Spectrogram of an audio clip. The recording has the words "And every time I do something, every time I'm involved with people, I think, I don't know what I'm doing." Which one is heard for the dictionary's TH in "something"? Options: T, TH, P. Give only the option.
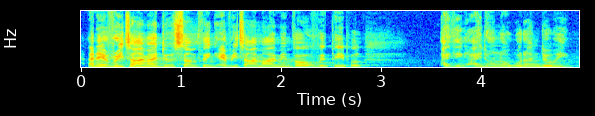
TH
